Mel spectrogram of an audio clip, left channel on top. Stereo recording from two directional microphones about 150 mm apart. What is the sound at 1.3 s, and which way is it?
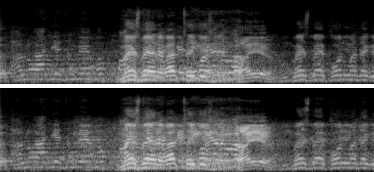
Speech, centre (ahead or behind).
